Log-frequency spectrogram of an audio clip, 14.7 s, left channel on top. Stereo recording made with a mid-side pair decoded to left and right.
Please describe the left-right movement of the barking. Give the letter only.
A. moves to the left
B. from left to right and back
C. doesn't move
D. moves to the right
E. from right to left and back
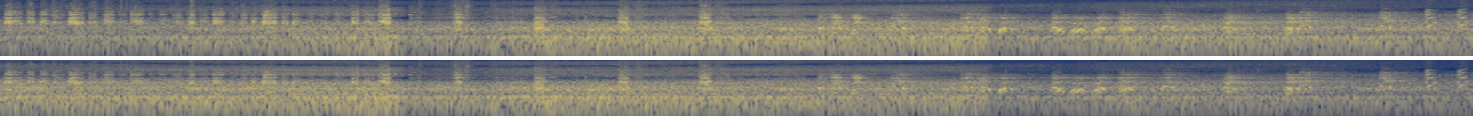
C.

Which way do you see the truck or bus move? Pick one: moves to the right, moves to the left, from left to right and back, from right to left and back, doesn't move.
moves to the left.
